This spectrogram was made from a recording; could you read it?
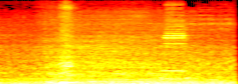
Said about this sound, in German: Ich bin jetzt hier mal angekommen im Gewerbegebiet und man hört so ein bisschen schon von Weitem, dass Motoren knattern.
